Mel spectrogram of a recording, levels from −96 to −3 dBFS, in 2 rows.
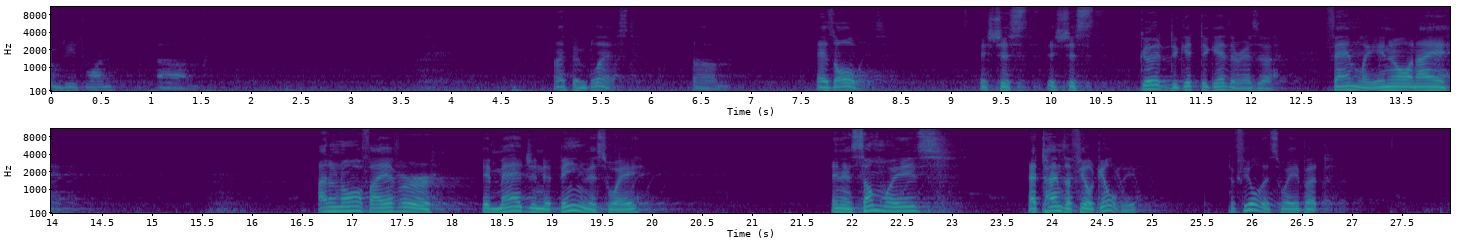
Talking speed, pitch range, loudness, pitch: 105 wpm, 95-130 Hz, -50 LUFS, 115 Hz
